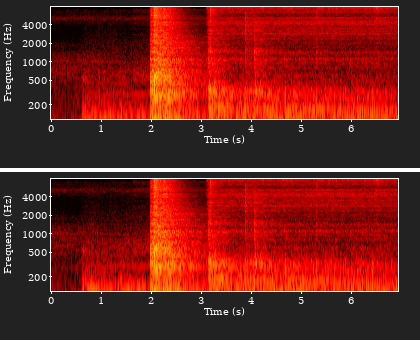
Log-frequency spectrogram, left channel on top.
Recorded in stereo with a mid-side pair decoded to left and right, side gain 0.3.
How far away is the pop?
About 3 m.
